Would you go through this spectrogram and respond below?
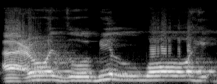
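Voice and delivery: slow "A'udzu billahi" with dark "lo"; heavy wrong reading. Shown as a demonstration. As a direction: model the error slowly. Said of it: "enggak, billahi".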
